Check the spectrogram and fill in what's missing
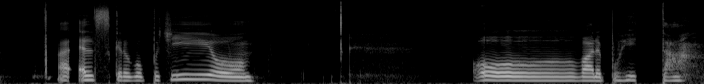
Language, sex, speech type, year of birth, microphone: Norwegian, female, spontaneous, 1984, Sennheiser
